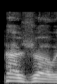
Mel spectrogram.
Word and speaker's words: Pou: if Mr and am I pronouncing your name properly yep Pou is correct yes okay Mr Pou do you have questions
